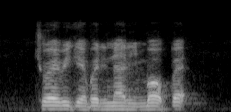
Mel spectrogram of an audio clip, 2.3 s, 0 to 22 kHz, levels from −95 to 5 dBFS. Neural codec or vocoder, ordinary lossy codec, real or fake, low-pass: none; Opus, 16 kbps; real; 9.9 kHz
